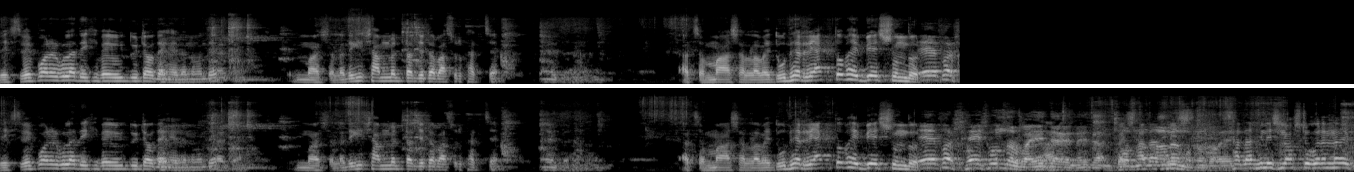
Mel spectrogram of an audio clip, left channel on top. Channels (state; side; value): drops out; left; at 9.6 s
